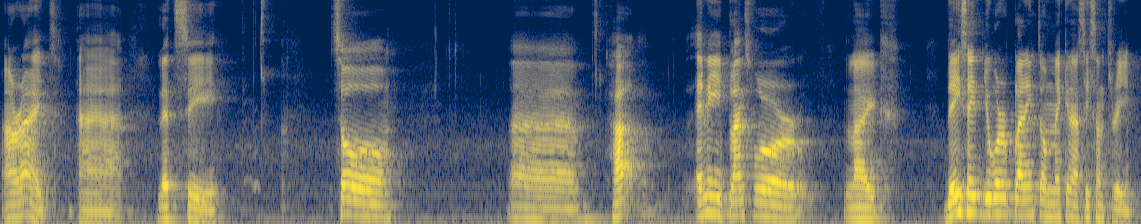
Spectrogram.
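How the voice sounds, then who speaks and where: Bright-voiced man hosting, in an echoey room. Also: mid-range voice, drawn-out words, long pauses. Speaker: podcast host, interviewer. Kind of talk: casual chat.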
